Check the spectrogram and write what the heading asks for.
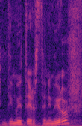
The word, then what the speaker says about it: Dimitar Stanimiroff: have spoken to where I can actually pronounce my name the way it was supposed to be pronounced. So with that in mind, I already got introduced, but allow me to reintroduce myself. My name is Dimitar Stanimiroff, and I'm the managing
